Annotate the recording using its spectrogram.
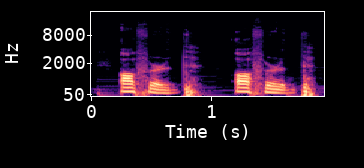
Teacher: en el pasado se le agrega una e d Aunque solo se pronuncia la d offered offered y lo usas en ideas como I offered him · Es muy similar a la versión del presente, solo que en el pasado se le agrega una ed, aunque solo se pronuncia la d.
